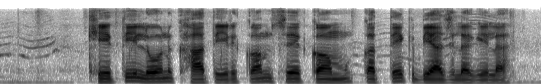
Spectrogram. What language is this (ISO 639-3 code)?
mag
